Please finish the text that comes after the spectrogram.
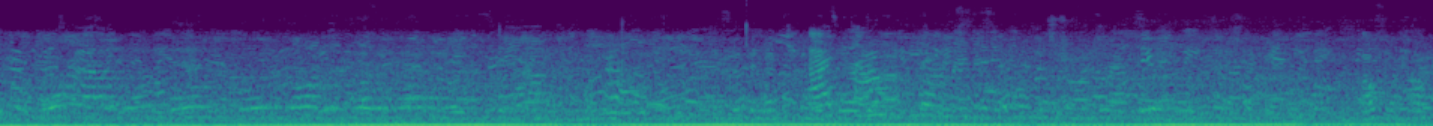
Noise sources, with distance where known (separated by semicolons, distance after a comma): person or small group talking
